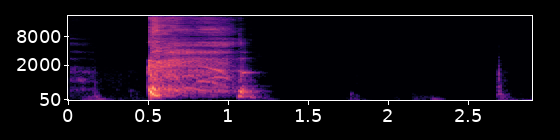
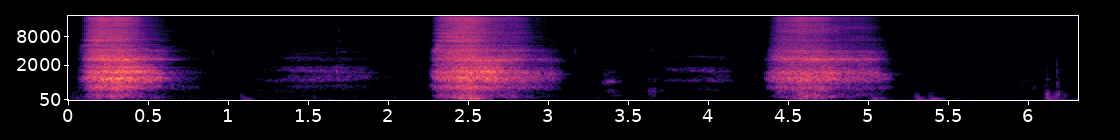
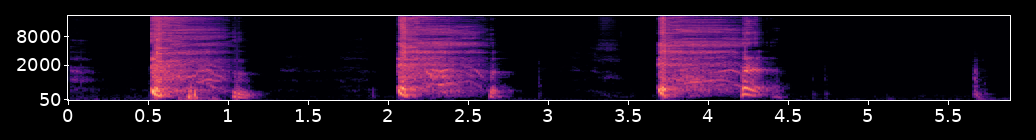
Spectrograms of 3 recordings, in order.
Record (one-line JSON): {"cough_length": "2.9 s", "cough_amplitude": 32768, "cough_signal_mean_std_ratio": 0.27, "exhalation_length": "6.3 s", "exhalation_amplitude": 32766, "exhalation_signal_mean_std_ratio": 0.39, "three_cough_length": "5.9 s", "three_cough_amplitude": 32768, "three_cough_signal_mean_std_ratio": 0.33, "survey_phase": "beta (2021-08-13 to 2022-03-07)", "age": "45-64", "gender": "Female", "wearing_mask": "No", "symptom_cough_any": true, "smoker_status": "Never smoked", "respiratory_condition_asthma": false, "respiratory_condition_other": true, "recruitment_source": "REACT", "submission_delay": "4 days", "covid_test_result": "Negative", "covid_test_method": "RT-qPCR", "influenza_a_test_result": "Negative", "influenza_b_test_result": "Negative"}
